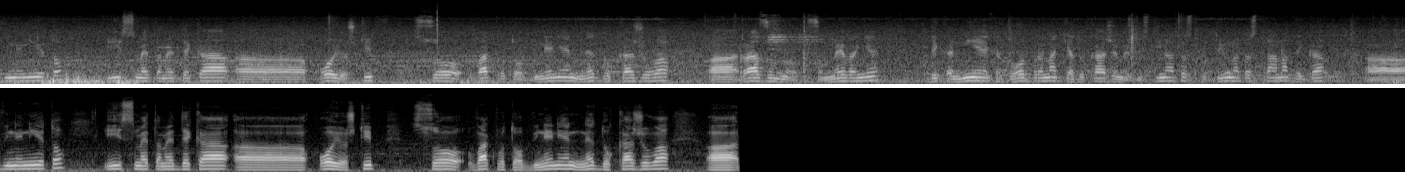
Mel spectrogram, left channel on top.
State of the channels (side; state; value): right; drops out; at 7.4 s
